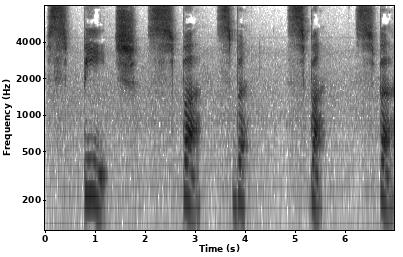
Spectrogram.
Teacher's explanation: the P actually sounds more like a B than a P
